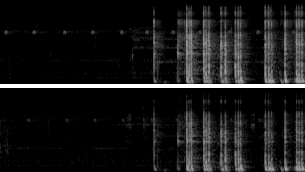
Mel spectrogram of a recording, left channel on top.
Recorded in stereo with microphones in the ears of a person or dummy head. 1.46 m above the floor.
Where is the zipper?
35° left (ahead or behind).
